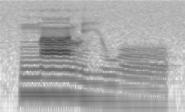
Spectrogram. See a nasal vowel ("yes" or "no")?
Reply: yes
